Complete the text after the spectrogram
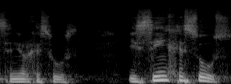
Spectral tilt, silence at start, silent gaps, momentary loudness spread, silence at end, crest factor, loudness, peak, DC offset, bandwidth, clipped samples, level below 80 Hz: -5.5 dB/octave; 0 s; none; 12 LU; 0 s; 16 dB; -28 LUFS; -12 dBFS; under 0.1%; 14.5 kHz; under 0.1%; -56 dBFS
